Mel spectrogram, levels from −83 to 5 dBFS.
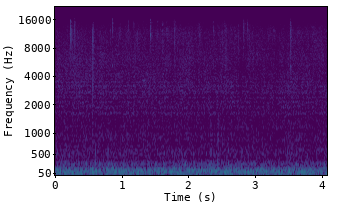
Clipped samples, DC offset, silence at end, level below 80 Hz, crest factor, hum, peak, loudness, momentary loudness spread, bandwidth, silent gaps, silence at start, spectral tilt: under 0.1%; under 0.1%; 0 s; -60 dBFS; 24 dB; none; -30 dBFS; -54 LUFS; 2 LU; 16.5 kHz; none; 0 s; -3 dB/octave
